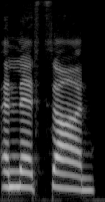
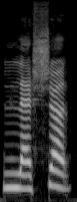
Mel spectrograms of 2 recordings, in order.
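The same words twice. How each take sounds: First: 'a lesson' begun as 'el', el-esson; letter name L. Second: 'लेसन' starting directly on L; plain L sound. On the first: Teacher showing what not to say, 'a lesson' as el-esson. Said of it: "ऐसे नहीं बोलेंगे". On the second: Teacher modelling the L sound, 'लेसन' begun straight on L. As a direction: begin 'लेसन' with a simple 'la' sound. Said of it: "ल करके पढ़ेंगे". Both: Shown as a demonstration.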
